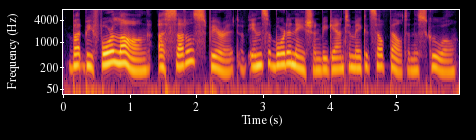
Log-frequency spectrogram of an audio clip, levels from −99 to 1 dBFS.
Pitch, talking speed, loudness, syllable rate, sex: 205 Hz, 160 wpm, -17 LUFS, 4.8 syllables/s, female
